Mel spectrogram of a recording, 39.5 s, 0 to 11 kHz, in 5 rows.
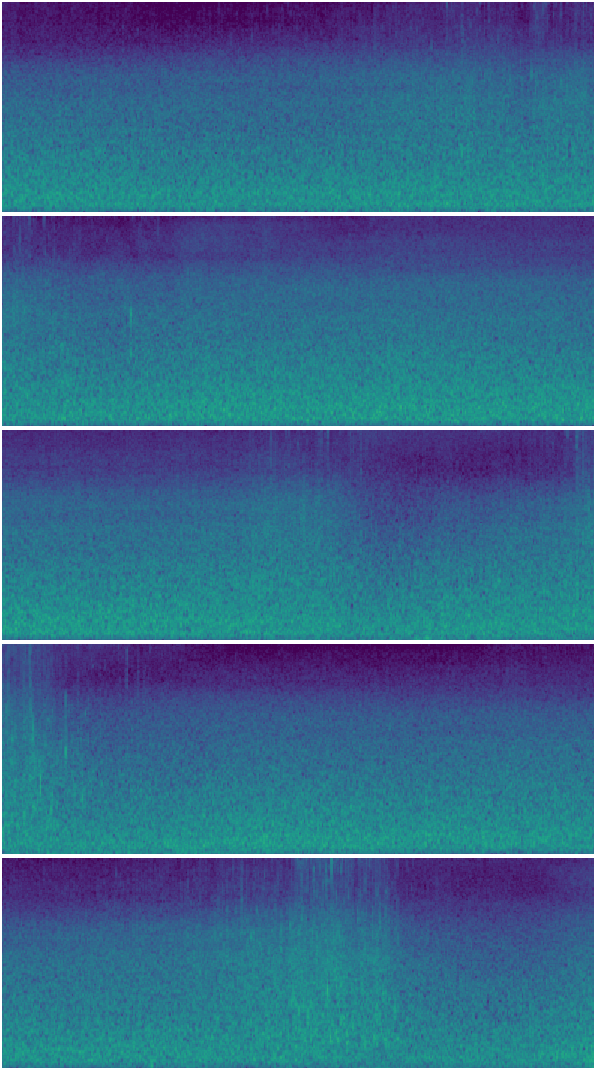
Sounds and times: waves were coming from different directions 1.6 - 12.6
knee-deep water 4.5 - 10.3
waves were coming from different directions 17.4 - 27.0
waves were coming from different directions 30.5 - 39.4

